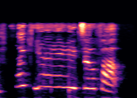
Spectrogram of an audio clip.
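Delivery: high, delighted little cheer; excited squeal. Retold or imitated. Fan spotting Will Anderson at the festival, high excited squeal. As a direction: squeal it like spotting a favourite comic.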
